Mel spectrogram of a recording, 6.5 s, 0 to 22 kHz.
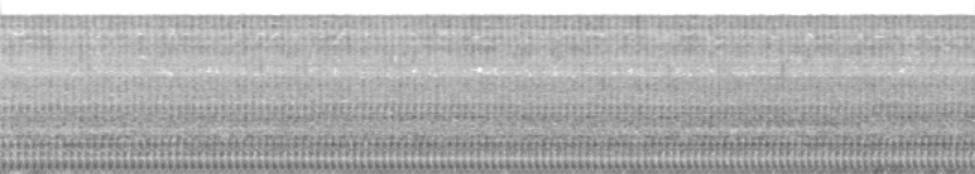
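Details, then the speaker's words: Honda Z50 small single-cylinder minibike with points ignition, first start after build, chain off awaiting sprocket, fuel tank hanging: quick, even putter with no misses or stumbles, idling beautifully, clean steady healthy idle. "Alright, cool. Just idling beautifully."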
